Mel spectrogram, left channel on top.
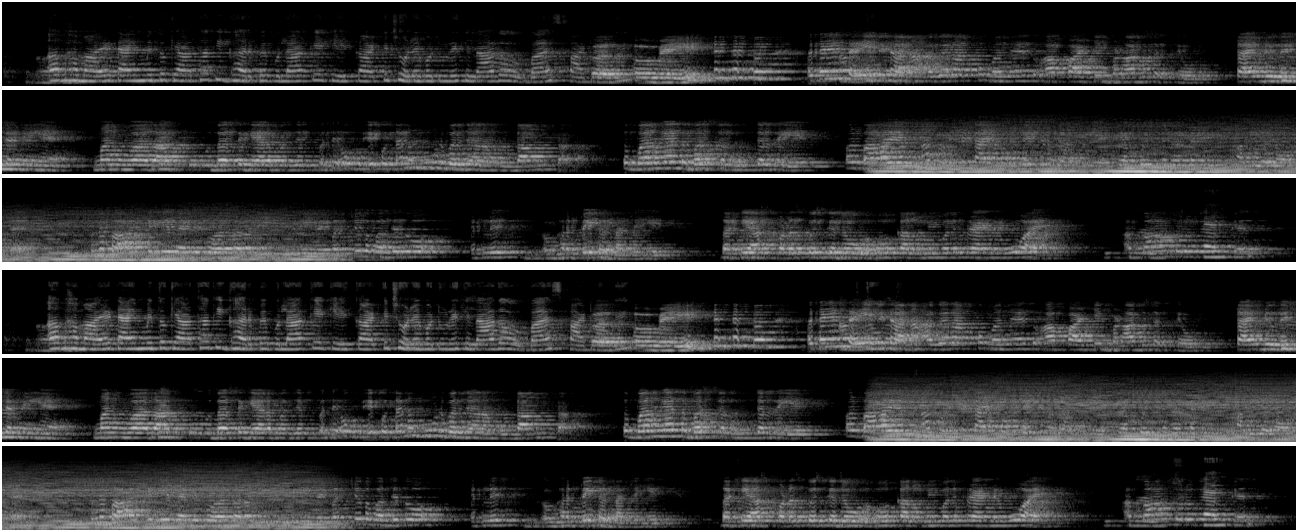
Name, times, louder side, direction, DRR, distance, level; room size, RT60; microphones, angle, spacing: voice 1, 0.4-6.3 8.4-9.2 12.8-13.4 14.4-14.7 19.8-20.6 21.9-22.3 27.1-27.5 33.1-33.8 36.9-37.5 37.9-38.4, right 3 dB, 40° right, 6 dB, 2.5 m, -33 dB
voice 2, 5.9-12.0 12.3-13.5 13.9-18.6 19.2-21.0 21.4-26.2 26.8-30.2 30.6-32.5 33.1-36.4 37.1-38.4, right 1 dB, 20° right, 2 dB, 6.2 m, -29 dB
sound 1, 21.6-29.4, right 1 dB, 55° right, 1.8 m, -27 dB
23.5 x 16.5 x 9.4 m, 1.0 s
head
